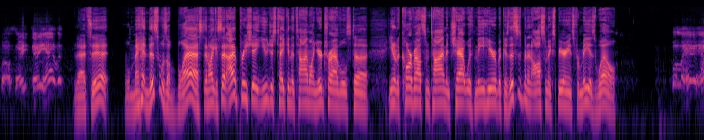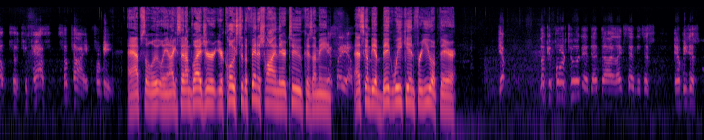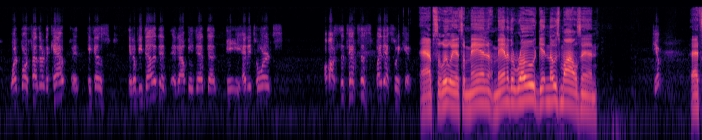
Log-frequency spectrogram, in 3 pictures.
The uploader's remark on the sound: This episode was recorded via the phone. We made the best of the audio we could.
